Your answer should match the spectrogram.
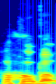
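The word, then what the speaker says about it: jojoba: got this in Israel it's hoba oil it's spelled j OJ o b a um it's a great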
